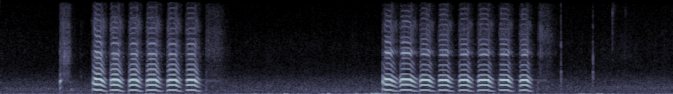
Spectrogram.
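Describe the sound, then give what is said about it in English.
Two quick bursts of nasal, duck-like quacking from a duck call aimed at a mallard hiding under a bank, about six notes then eight, loud over a low outdoor rumble, with no talking. “Let's see if we can quack him.”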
